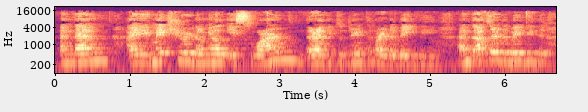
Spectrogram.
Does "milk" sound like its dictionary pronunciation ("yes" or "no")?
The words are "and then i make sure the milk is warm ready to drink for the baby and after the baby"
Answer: yes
